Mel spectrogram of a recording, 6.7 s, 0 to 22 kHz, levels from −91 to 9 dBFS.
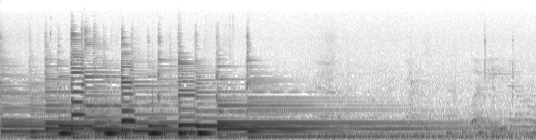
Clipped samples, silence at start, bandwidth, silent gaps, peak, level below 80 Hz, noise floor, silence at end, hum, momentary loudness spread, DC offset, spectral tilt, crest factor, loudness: under 0.1%; 0 s; 8.8 kHz; none; 0 dBFS; -48 dBFS; -35 dBFS; 0 s; none; 22 LU; under 0.1%; -8.5 dB/octave; 14 dB; -13 LUFS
